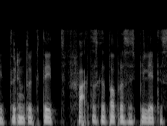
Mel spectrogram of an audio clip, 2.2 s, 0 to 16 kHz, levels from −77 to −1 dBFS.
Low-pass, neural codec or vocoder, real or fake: 7.2 kHz; none; real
